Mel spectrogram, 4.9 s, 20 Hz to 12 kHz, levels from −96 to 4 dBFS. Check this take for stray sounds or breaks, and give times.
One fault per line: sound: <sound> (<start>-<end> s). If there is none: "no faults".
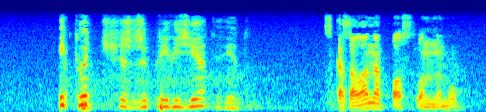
no faults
